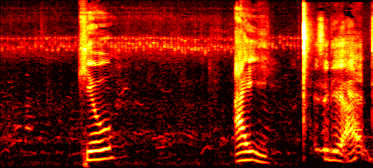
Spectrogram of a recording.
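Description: A young man answers into a microphone.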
